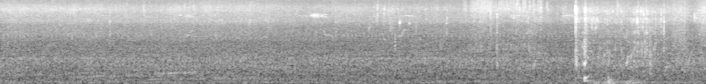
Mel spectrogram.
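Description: Outdoor ambience with a faint, steady insect buzz, broken by two short sharp knocks close together about six seconds in.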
